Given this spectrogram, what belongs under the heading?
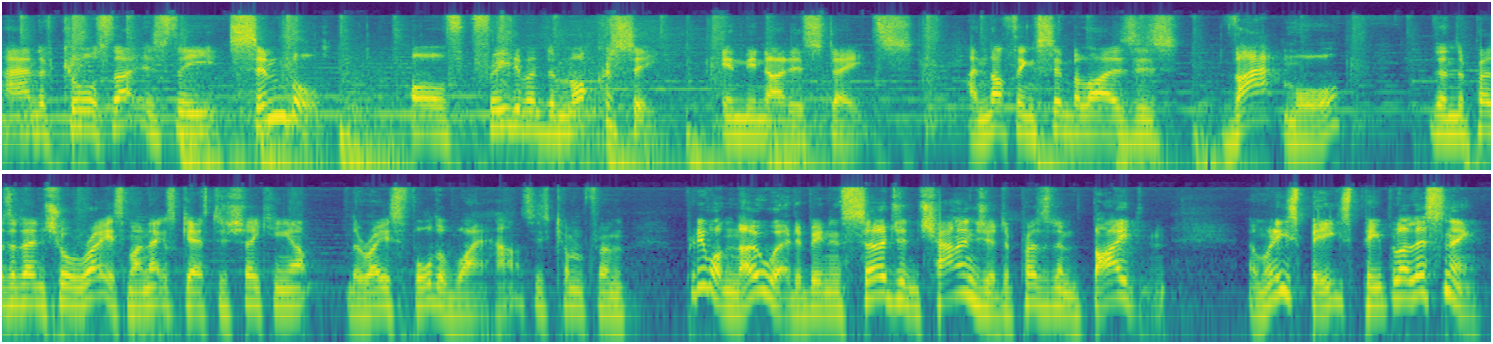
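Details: Adult male presenter; normal speech.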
